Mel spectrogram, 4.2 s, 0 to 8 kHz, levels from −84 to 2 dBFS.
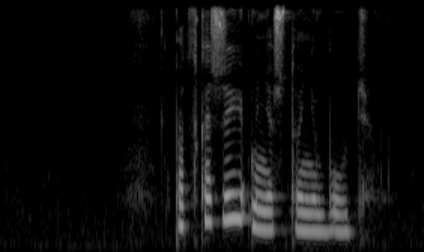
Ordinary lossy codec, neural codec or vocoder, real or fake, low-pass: none; none; real; 7.2 kHz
